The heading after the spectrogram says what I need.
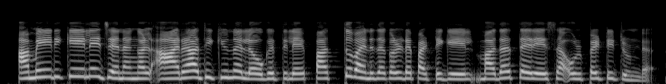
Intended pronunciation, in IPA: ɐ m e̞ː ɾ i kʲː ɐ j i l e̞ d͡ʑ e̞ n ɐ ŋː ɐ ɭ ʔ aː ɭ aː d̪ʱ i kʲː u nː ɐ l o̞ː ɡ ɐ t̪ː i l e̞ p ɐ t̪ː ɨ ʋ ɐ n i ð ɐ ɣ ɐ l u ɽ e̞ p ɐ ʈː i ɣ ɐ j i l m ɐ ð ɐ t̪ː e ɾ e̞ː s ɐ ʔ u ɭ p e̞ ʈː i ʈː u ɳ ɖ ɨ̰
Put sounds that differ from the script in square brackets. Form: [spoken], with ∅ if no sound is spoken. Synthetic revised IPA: ɐ m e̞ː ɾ i kʲː ɐ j i l e̞ d͡ʑ e̞ n ɐ ŋː ɐ ɭ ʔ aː [ɾ] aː d̪ʱ i kʲː u nː ɐ l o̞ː ɡ ɐ t̪ː i l e̞ p ɐ t̪ː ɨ ʋ ɐ n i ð ɐ ɣ ɐ [ɭ] u ɽ e̞ p ɐ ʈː i ɣ ɐ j i l m ɐ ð ɐ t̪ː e ɾ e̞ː s ɐ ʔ u ɭ p e̞ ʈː i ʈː u ɳ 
